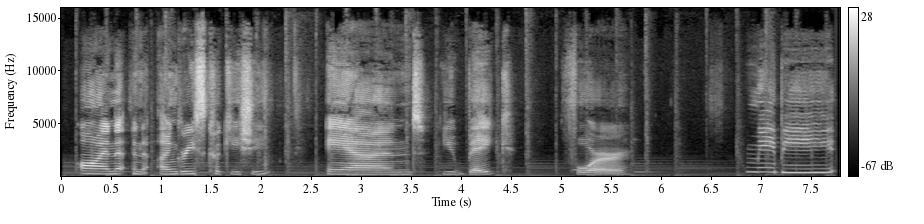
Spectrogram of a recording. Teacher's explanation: Une voix qui reste au même niveau après on et for.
